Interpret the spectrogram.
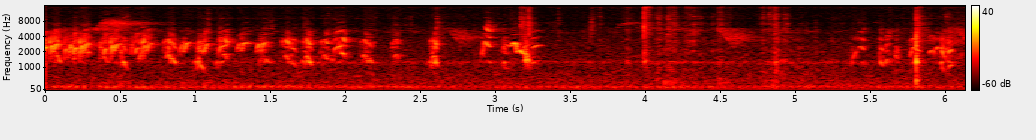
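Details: Bulbul used as a decoy, sparring with a wild bird on 27 March 2021: a quick run of bright chattering notes at the start, then scattered chirps over steady background hiss and a low hum.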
